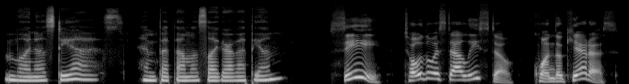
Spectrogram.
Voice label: two speaker dialogue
